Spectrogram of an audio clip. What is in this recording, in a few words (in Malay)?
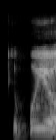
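"kepuyuk", Malay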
